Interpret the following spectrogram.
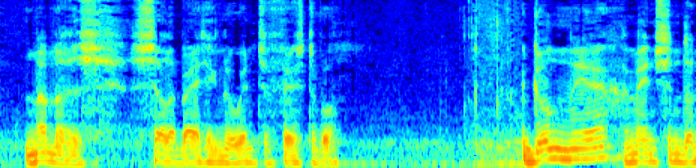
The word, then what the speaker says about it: Gungnir: We think that perhaps it might have been pronounced in those days Ungungnir, maybe. It's Gungnir in historic times.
